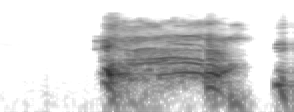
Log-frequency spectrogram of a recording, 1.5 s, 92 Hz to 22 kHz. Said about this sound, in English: Dude, are you still sick? Well, when you fucking scream in your act and you have a cough for an hour and 20 minutes every fucking weekend and you do 19 podcasts a week, it's kind of hard to get over a cough.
